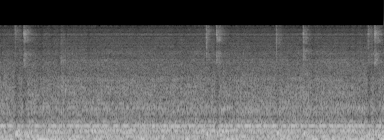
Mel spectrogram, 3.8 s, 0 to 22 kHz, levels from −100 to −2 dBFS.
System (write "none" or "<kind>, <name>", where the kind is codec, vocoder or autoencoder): autoencoder, DAC-VAE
